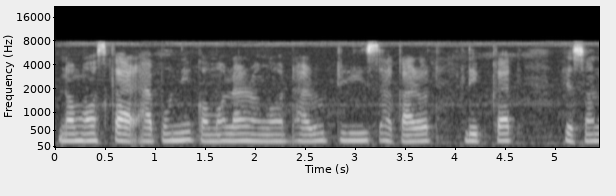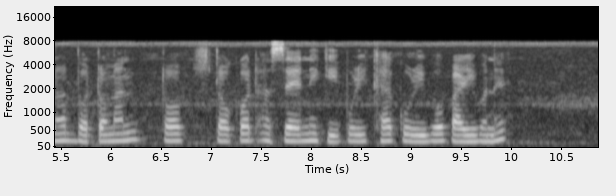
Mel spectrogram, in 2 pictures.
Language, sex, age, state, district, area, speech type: Assamese, female, 45-60, Assam, Jorhat, urban, read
